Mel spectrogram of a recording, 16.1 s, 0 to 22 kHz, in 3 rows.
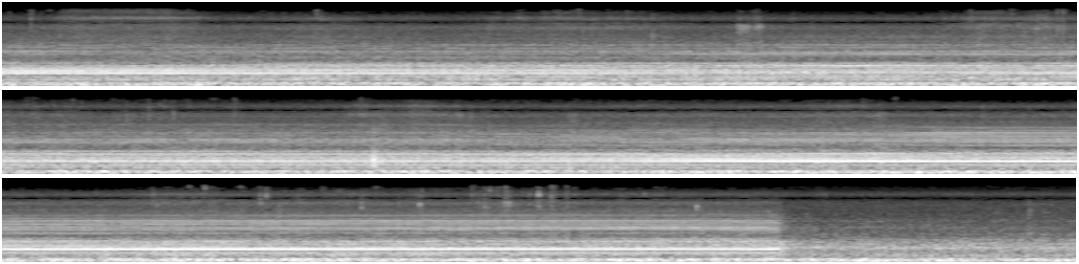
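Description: Small electric pump of a 5-gallon water dispenser running with a steady hum, then cutting off abruptly near the end.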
